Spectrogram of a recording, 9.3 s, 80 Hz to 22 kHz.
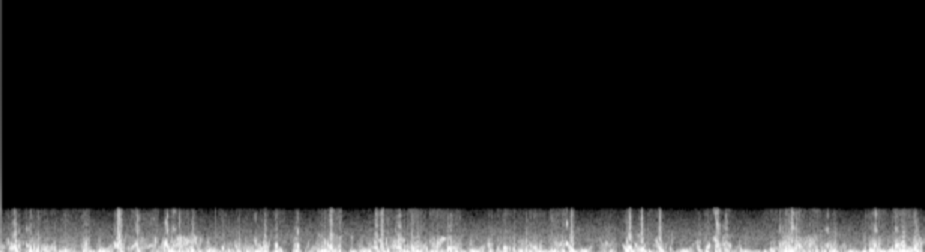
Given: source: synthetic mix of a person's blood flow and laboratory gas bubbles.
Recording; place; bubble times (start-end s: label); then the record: Doppler ultrasound of blood flow; precordium
0.04-0.90 s: bubbles
1.11-2.03 s: bubbles
2.18-2.86 s: bubbles
2.91-3.02 s: bubbles
3.14-3.43 s: bubbles
3.65-4.60 s: bubbles
4.85-5.78 s: bubbles
5.97-6.16 s: bubbles
6.20-6.66 s: bubbles
6.94-7.32 s: bubbles
7.62-8.43 s: bubbles
8.59-9.26 s: bubbles
From the record:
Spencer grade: 4 (maximum detectable bubble signal sounding continuously throughout systole and diastole of every cardiac period, and overriding the amplitude of the normal cardiac signals); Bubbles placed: only in the low amplitude regions of the cardiac cycle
